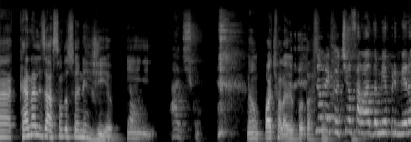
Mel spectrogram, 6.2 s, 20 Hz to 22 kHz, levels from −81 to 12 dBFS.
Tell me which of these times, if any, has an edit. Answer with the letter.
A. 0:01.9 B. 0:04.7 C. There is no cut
A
